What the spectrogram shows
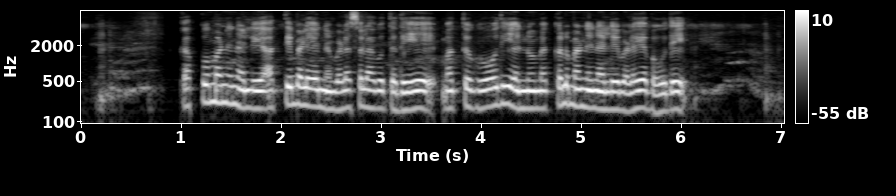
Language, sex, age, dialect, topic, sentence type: Kannada, female, 41-45, Coastal/Dakshin, agriculture, question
